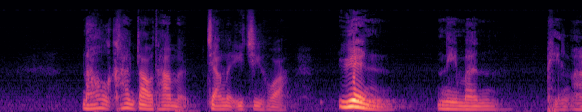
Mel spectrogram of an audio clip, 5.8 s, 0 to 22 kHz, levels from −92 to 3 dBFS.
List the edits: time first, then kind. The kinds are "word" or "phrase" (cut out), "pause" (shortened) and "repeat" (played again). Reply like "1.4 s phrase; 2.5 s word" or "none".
2.0 s pause; 3.0 s pause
